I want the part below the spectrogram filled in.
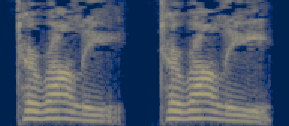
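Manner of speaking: plain reading voice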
